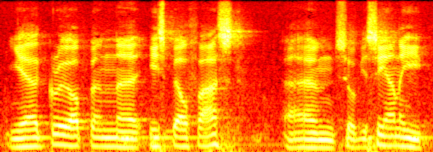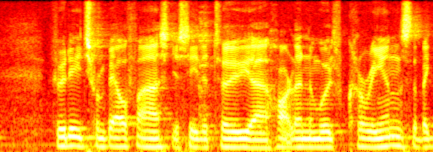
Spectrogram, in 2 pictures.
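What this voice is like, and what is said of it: Northern Irish accent. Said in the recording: “this is not a Lancashire accent. It's Northern Ireland.”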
